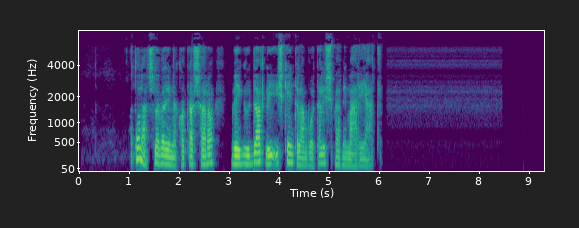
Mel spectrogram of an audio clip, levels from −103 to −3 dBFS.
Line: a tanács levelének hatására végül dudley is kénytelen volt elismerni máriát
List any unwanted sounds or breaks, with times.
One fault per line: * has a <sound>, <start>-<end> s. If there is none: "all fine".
all fine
